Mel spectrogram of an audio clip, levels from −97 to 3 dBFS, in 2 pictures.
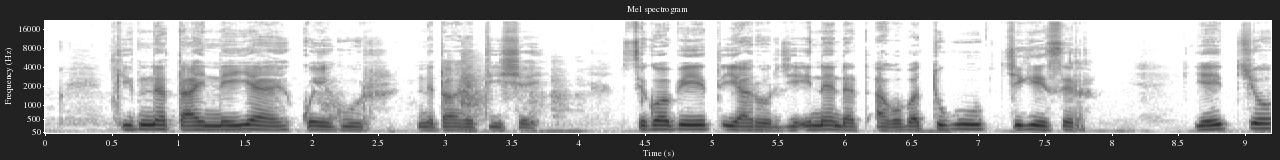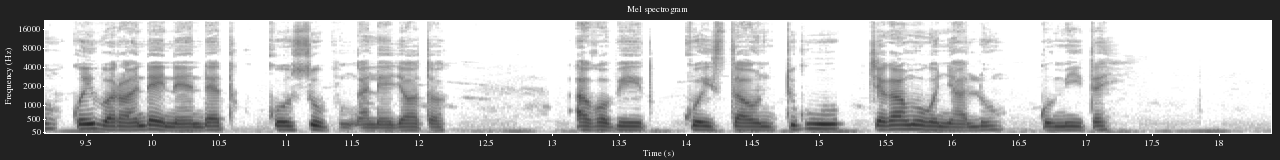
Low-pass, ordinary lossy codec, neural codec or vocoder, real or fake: none; none; none; real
